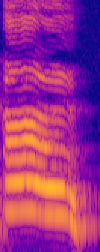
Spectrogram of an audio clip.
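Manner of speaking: sudden high yelp of surprise; startled shout. Retold or imitated. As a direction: blurt out a startled oh. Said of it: "I think I went".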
